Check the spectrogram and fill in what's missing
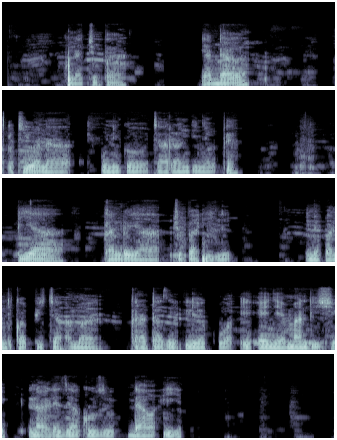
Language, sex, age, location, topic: Swahili, male, 18-24, Nakuru, health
